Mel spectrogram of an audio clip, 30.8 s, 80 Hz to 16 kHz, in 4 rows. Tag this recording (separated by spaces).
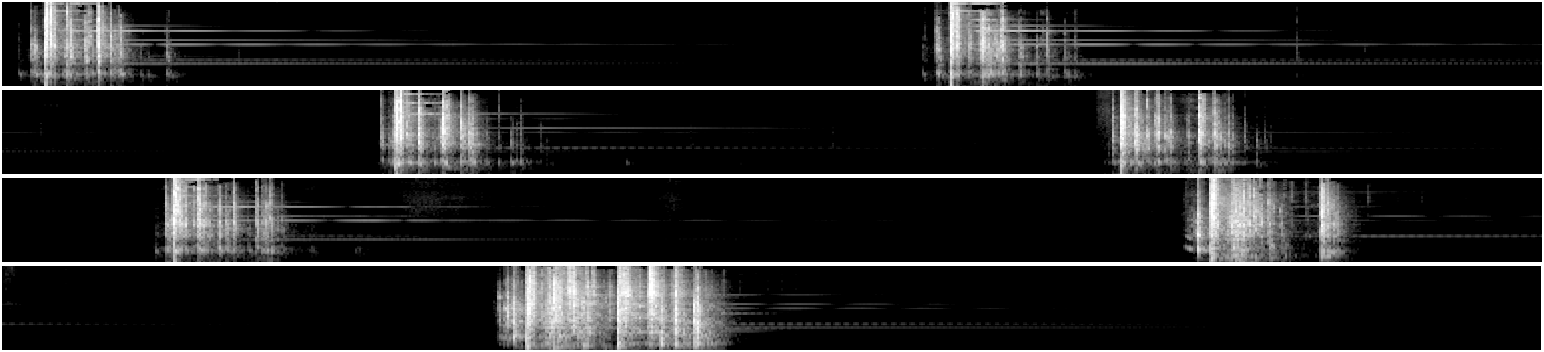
Tonal Ringing Plastic Finish Rattling Bell Hit Handset Boom Old Clink Crash SABA-W48 Impact Telephone METAL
